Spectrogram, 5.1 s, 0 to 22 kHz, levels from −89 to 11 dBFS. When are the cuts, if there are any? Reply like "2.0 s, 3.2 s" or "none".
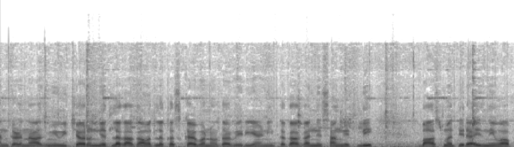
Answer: none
